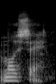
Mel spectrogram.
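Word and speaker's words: משה: need to put that close that syllable Moshe all right now they say it quicker than that Moshe so that's so interesting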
